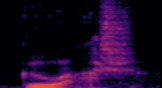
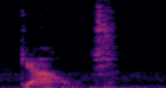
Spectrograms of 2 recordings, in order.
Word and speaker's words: gouache: Apparently it's pronounced gouache. Gouache, I think. I call it that. To me, that looks like, that's it. Looks like it says gouge.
